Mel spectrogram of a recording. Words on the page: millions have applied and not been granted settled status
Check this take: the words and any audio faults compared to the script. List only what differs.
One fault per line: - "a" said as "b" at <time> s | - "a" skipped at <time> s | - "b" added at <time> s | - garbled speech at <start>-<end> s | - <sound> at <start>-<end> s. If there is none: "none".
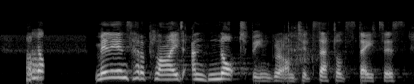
- laugh at 0.3-0.4 s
